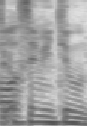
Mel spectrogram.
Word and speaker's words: 翡翠: カワセミって読むんだね。 – そう。翡翠って書いてカワセミって読むし、カワセミって書いて翡翠って読むんですよ。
